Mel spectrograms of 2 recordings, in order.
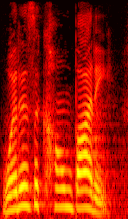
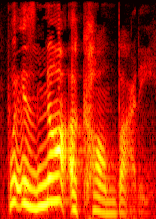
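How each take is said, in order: First: Said in the usual way. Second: "What is not a calm body" pushed louder and higher to show upset; louder agitated demo. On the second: Shown as a demonstration. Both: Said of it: "role play practice those differences".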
